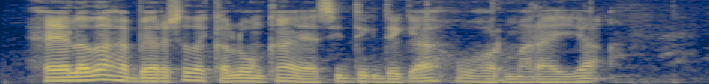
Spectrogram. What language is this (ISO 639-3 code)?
som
